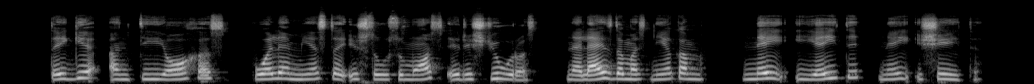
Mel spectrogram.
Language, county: Lithuanian, Vilnius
